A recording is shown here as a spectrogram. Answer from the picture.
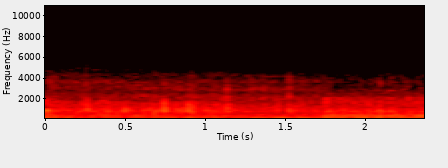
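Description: Faint outdoor background with the low, steady hum of a slow-moving car engine and a few faint ticks. The background changes abruptly near the end.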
